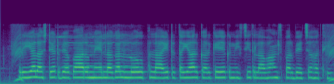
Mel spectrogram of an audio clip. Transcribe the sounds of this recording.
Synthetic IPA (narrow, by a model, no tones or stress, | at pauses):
ɾijələsʈeʈbjapaɾmeləɡəlloɡpʰlaiʈt̪əjaɾkəɾkeːknist͡ʃit̪labʱanspəɾbet͡ʃəɦət̪ʰi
